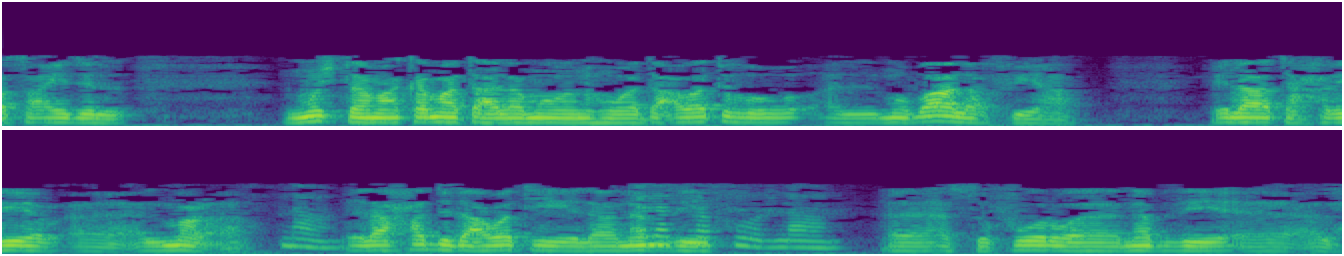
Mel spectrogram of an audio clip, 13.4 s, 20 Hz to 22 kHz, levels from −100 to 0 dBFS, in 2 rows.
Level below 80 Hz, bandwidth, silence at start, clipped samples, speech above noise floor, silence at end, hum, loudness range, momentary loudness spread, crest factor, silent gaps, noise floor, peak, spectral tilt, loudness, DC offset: -58 dBFS; 4.5 kHz; 0 s; under 0.1%; 31 dB; 0 s; none; 4 LU; 15 LU; 20 dB; none; -53 dBFS; -2 dBFS; -11.5 dB/octave; -22 LUFS; under 0.1%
